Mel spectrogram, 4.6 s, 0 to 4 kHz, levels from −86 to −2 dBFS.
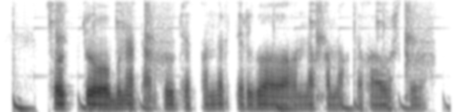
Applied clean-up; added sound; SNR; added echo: none; Drum kit; 12 dB; none.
